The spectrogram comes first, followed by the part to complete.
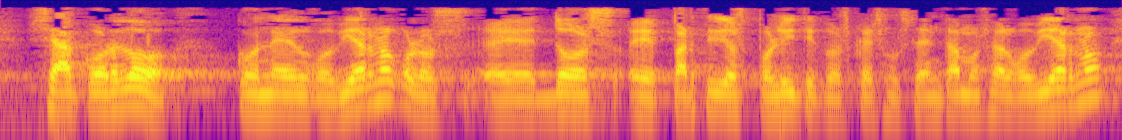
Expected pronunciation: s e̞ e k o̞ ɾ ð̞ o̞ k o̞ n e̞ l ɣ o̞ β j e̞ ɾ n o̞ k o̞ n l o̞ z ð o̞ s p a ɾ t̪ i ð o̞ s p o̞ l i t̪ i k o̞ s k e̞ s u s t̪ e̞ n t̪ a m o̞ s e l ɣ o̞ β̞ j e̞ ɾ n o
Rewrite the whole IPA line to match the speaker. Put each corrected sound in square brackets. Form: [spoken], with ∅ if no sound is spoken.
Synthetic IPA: s e̞ [a] k o̞ ɾ ð̞ o̞ k o̞ n e̞ l ɣ o̞ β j e̞ ɾ n o̞ k o̞ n l o̞ z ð o̞ s p a ɾ t̪ i ð o̞ s p o̞ l i t̪ i k o̞ s k e̞ s u s t̪ e̞ n t̪ a m o̞ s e l ɣ o̞ β̞ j e̞ ɾ n o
